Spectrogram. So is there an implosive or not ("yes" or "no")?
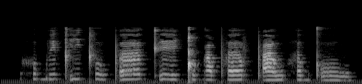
no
